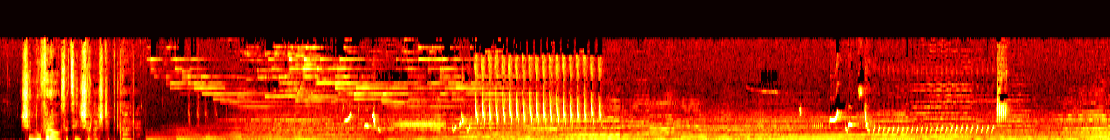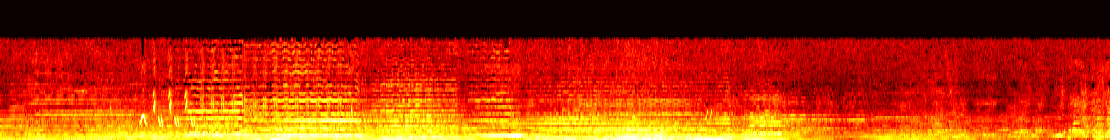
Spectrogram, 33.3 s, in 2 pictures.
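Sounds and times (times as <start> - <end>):
speech: 0.3 - 2.4
soft sustained instrumental music: 2.0 - 32.6
nightingale singing: 2.5 - 9.5, 10.3 - 15.4, 17.6 - 22.2
laughter: 30.2 - 33.3.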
